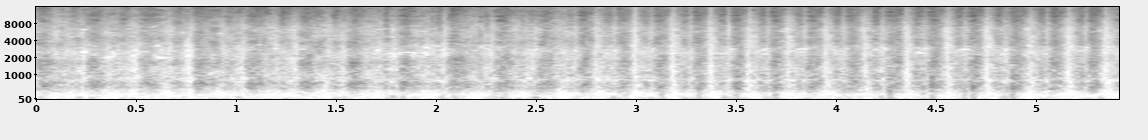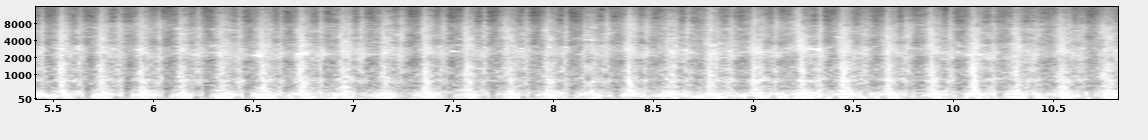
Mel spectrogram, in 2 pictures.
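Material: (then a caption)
Paper. Fingernails scratch quickly and steadily across the page edges and spine of a thick, solid paperback book. The result is a continuous run of dry, raspy strokes with a papery mid-range texture and a bright hiss, repeating at a fast, even pace.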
